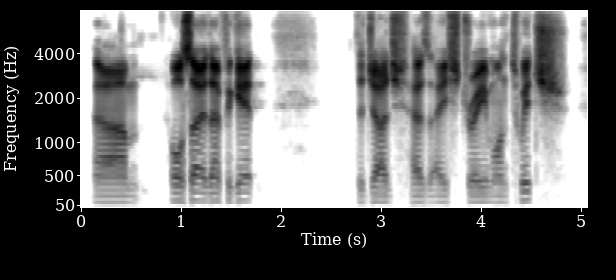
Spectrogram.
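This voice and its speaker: In a very clean recording with a silent background and a dry, close sound with no echo, a man with an Australian accent speaks at a very slow pace, his fairly low pitch carrying a bright, sharp tone in monotone, flat intonation. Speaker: podcast host. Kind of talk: casual chat.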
